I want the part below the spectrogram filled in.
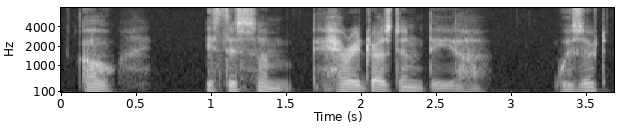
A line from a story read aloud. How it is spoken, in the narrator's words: Her tone was apologetic, as though she were terribly afraid she would be insulting me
